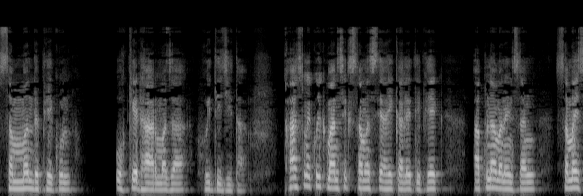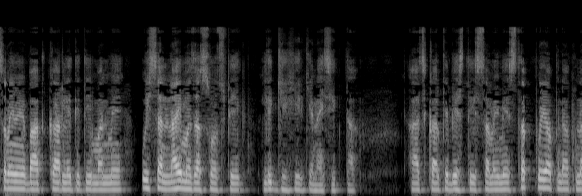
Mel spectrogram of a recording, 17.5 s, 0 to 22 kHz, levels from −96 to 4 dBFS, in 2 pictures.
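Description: HE-AAC compression runs through the whole of this speech recording: nothing is present above 12.3 kHz, and the treble sounds rebuilt rather than captured, with s sounds turning gritty and metallic, likely from band replication copying lower bands upward at a rate near 16 kbps.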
